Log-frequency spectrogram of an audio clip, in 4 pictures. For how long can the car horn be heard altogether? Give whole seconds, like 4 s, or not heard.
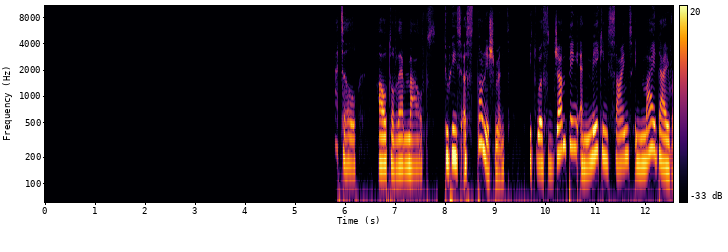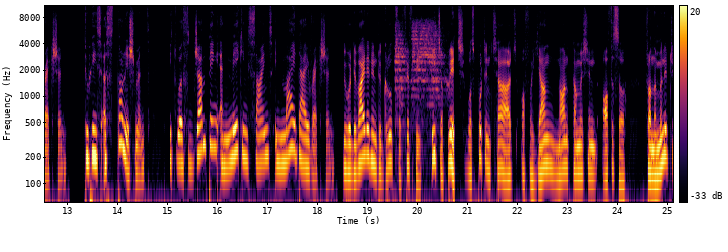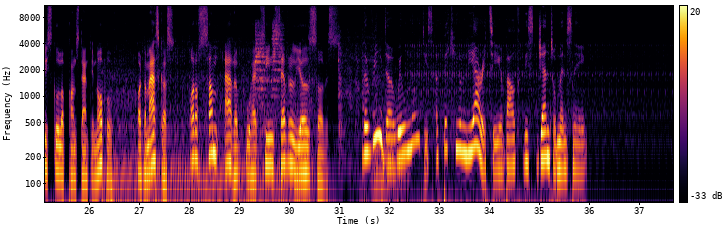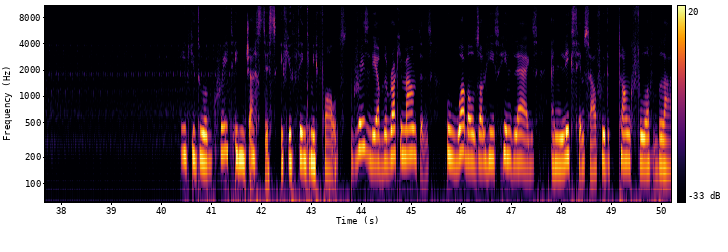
2 s.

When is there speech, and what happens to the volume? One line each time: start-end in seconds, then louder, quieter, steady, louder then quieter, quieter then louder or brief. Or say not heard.
5.8-36.0 steady
40.4-50.1 steady.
